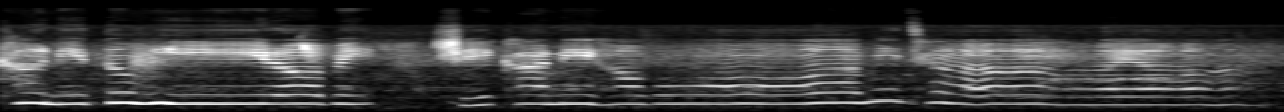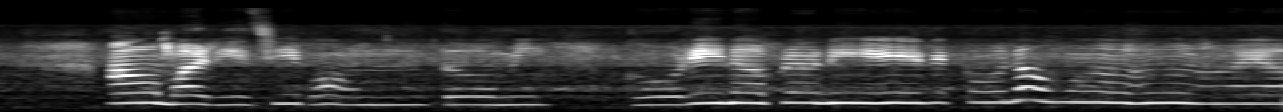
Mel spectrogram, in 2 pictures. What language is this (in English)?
Hindi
